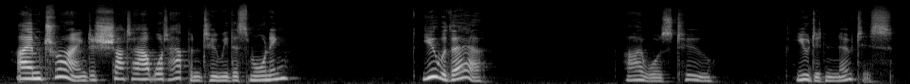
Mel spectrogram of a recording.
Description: ‘Touch’ and listen to the emotions and thoughts of this heartbroken woman.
